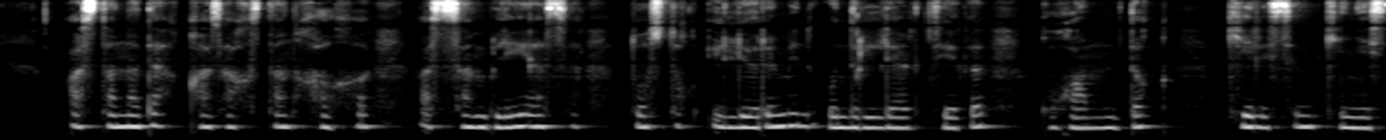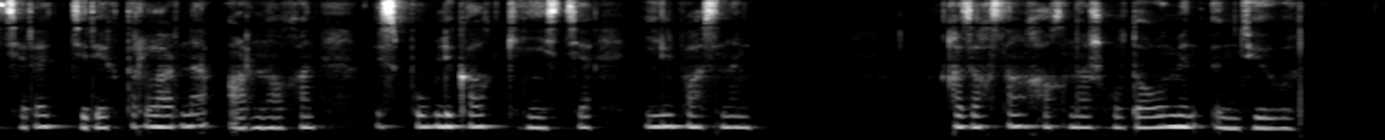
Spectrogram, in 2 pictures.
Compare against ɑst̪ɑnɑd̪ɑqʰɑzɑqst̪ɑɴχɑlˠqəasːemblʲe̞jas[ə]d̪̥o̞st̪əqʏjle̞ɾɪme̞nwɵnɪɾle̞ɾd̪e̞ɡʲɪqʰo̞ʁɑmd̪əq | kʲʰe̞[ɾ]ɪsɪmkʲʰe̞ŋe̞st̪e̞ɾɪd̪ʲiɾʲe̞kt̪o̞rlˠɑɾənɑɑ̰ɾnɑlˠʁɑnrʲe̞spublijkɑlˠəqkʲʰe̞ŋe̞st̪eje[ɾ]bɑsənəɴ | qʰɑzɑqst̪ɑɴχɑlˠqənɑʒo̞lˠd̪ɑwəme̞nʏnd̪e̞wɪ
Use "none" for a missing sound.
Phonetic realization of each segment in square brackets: ə, l, l

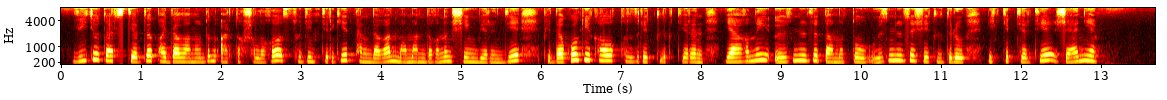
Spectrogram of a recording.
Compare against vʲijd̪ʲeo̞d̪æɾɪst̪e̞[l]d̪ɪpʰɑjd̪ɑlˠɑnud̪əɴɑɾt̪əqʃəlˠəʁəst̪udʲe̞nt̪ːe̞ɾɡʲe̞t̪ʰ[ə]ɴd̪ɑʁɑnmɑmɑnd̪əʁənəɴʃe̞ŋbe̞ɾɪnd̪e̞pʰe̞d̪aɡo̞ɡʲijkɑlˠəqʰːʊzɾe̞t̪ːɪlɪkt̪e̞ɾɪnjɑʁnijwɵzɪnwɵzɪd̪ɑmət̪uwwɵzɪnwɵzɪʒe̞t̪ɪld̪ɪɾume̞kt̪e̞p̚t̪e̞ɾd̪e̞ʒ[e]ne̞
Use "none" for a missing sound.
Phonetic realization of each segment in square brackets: ɾ, ɑ, æ

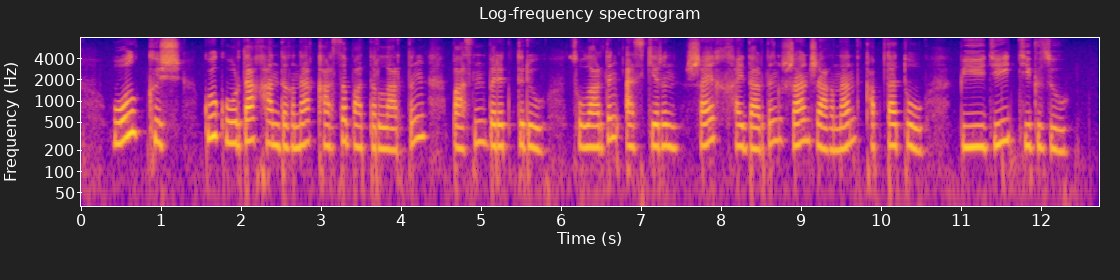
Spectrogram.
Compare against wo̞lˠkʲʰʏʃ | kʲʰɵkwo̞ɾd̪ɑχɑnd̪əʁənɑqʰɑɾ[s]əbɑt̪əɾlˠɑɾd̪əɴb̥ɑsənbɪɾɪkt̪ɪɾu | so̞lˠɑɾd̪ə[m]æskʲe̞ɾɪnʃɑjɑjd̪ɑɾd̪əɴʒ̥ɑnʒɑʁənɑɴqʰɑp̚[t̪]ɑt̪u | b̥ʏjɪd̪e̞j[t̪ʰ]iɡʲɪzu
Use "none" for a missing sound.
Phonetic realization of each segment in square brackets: s, ɴ, t̪, t̪ʰ

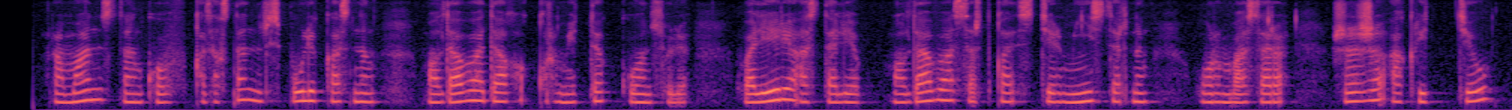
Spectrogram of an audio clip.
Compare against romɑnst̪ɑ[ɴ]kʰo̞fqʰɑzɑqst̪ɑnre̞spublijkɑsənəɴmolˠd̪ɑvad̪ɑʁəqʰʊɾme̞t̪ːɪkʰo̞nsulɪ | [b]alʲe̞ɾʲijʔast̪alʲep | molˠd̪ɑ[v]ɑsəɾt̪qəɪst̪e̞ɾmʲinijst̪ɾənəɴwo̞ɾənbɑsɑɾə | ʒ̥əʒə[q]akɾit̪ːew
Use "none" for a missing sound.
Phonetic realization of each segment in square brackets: ŋ, v, v, ʔ

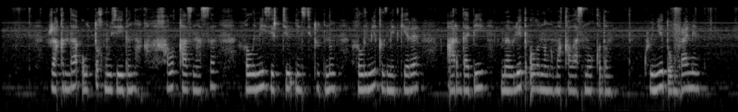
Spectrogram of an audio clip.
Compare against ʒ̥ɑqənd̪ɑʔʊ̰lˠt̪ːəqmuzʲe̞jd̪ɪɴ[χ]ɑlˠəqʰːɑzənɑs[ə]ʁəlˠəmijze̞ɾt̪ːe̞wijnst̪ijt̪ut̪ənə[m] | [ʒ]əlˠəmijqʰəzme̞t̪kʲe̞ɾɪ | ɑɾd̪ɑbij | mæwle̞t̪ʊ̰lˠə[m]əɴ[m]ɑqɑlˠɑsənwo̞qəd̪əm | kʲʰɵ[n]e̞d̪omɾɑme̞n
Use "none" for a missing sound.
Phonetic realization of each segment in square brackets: χ, ə, ɴ, ʁ, n, m, n

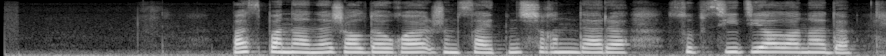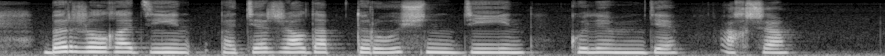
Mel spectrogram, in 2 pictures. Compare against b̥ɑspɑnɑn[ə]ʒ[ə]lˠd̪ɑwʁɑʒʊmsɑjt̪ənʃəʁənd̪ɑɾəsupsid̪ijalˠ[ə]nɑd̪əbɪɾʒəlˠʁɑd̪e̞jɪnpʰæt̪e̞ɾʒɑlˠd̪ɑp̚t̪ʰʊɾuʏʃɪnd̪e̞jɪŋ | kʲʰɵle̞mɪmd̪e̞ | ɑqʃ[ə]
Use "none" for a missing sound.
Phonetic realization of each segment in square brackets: ə, ɑ, ɑ, ɑ

